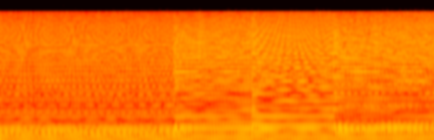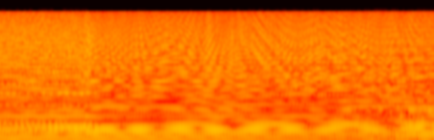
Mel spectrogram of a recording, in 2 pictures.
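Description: Sustained synthesizer drone chords from the LABS Obsolete Machines 'Transcend' patch, played on a keyboard with the dynamics fader down for a dry, upfront sound. The held chord shifts to new notes a few times.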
